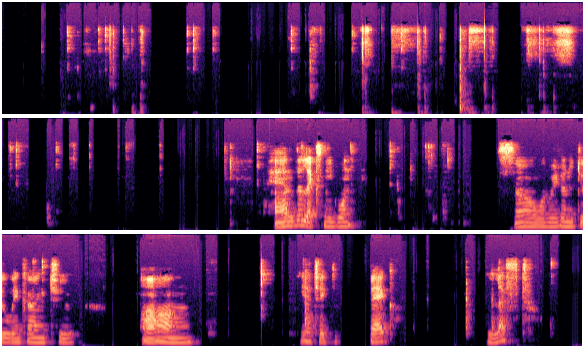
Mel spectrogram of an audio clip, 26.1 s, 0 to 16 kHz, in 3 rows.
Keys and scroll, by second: 1.9 shift+d, 6.0 1, 7.2 3, 8.1 r.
